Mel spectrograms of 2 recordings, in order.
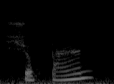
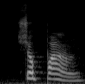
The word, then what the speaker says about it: Chopin: Well, I guess if you want to go French, like his dad. Chopin. Chopin. Yeah. Chopin.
